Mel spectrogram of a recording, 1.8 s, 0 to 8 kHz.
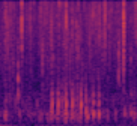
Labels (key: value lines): label: biophony, pulse
recorder: SoundTrap 300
